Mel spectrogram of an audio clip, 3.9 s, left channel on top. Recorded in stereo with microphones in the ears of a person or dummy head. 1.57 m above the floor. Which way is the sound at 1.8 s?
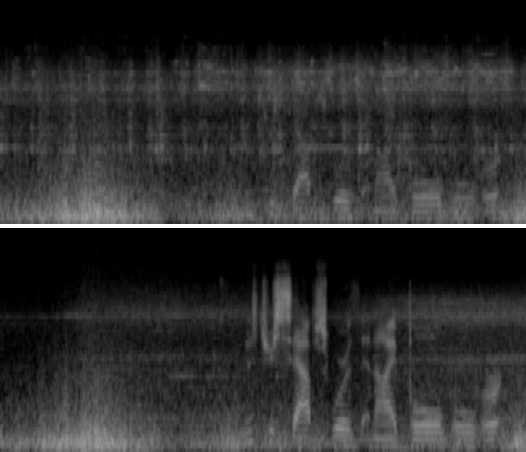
60° right (ahead or behind).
